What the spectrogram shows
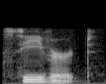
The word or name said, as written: sievert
